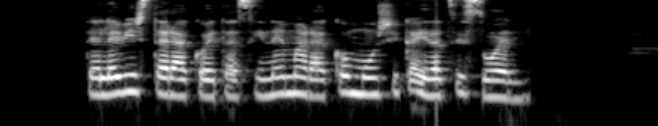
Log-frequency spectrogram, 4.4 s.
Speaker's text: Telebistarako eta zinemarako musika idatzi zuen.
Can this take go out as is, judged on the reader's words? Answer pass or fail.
pass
